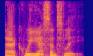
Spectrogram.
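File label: "acquiescently", British English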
